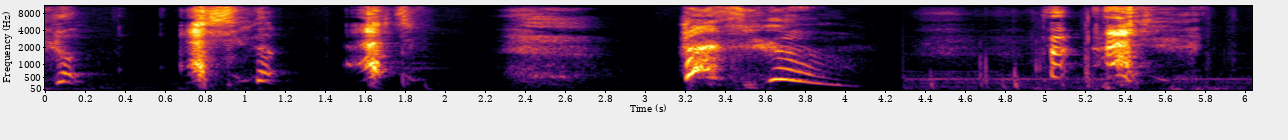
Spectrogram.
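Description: Several strong sneezes in quick succession, each sharp and explosive with a sudden breath in before it. Rapid repeated sneezing.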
